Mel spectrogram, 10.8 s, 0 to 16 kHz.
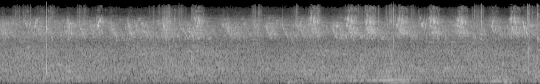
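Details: One-year-old grey European serin F1 hybrid crossed with canary, 75% canary, singing alongside a white canary hybrid: a continuous high, rapid twittering warble of trills and chirps with faint background hiss.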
